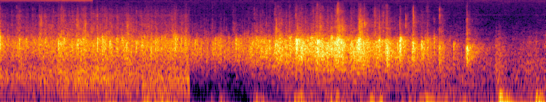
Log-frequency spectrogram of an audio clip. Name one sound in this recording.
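A large crowd claps and applauds in a big echoing hall.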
